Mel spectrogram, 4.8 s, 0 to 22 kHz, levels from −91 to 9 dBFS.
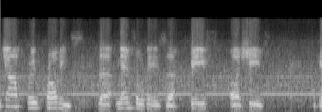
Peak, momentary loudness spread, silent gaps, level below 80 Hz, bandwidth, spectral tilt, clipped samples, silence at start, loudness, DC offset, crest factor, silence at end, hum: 0 dBFS; 13 LU; none; -44 dBFS; 11 kHz; -4.5 dB/octave; under 0.1%; 0 s; -14 LUFS; under 0.1%; 14 dB; 0 s; none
